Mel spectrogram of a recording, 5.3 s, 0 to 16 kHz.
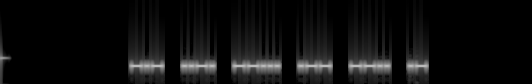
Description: Morse code, heard as a keyed tone, about 34 wpm, spaced as for 25 wpm, 700 Hz. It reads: KF7WZA
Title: USA Call Signs - 6 Characters - 2x Character Spacing - 35wpm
